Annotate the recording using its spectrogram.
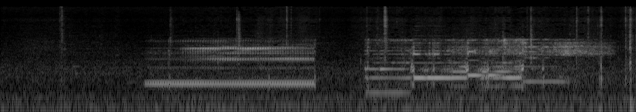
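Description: A telephone call heard over a speaker: one ring of the ringback tone, a steady tone of under two seconds, then about two seconds of short changing notes as the automated line answers with a chime.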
